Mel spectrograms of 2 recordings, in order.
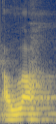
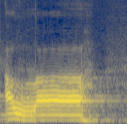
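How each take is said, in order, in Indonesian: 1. Vokalnya dipendekkan. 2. Vokalnya dibaca panjang. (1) "dia baca Allah. Itu juga berarti mengurangi huruf" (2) "harusnya Allah"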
